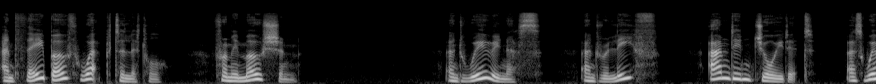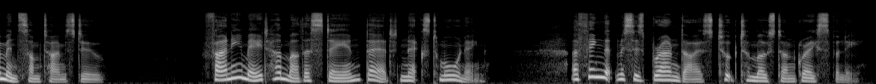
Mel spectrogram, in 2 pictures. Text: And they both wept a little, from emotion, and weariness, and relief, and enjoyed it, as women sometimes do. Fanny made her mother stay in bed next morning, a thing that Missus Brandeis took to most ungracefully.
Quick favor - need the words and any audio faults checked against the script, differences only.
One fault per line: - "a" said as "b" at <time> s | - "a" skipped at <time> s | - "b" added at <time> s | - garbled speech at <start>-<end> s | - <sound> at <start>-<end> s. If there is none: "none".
none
